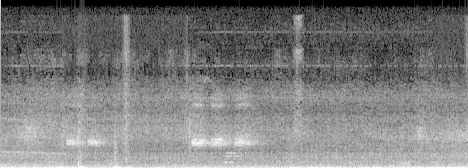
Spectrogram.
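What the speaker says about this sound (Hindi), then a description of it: "ये मेन रोड है, जाम लगा हुआ है।" A traffic jam on a busy main road makes a steady low rumble of idling and crawling cars and buses, with faint horn tones now and then, heard from inside a vehicle.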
